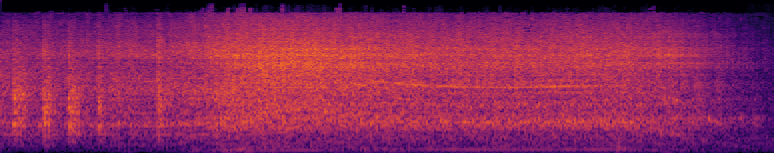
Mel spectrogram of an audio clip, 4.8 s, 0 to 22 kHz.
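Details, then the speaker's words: 1990 Ford Thunderbird Super Coupe with a Snap-on amp meter measuring inrush: a few quick, even cranking chugs, then it catches and runs steadily; about 150 amps, roughly 110 from the starter, showing good wiring and ground. "okay 150 amps and we know a line share of that is coming from the starter itself"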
